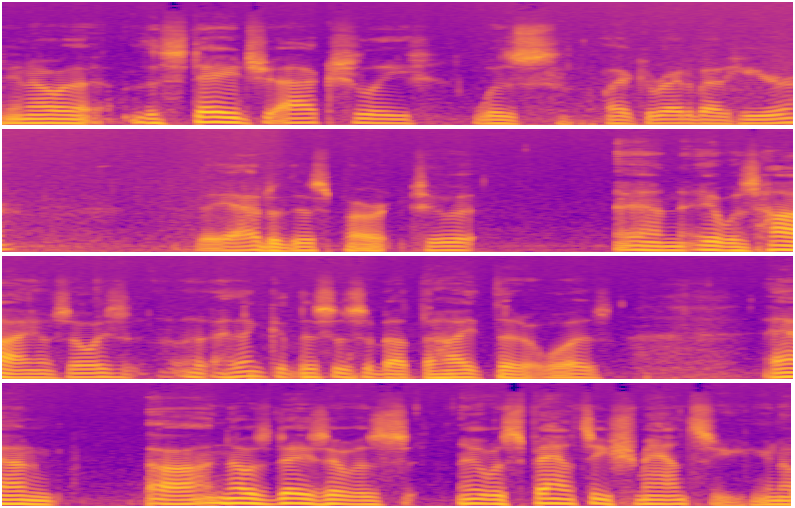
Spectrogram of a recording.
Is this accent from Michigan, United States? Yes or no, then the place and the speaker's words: no; Los Angeles, California, United States; I was born in Cedars of Lebanon Hospital. And we lived down near the airport when I was a baby. And then later, when I was 3 or 4, we moved up to Palisades, Pacific Palisades.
